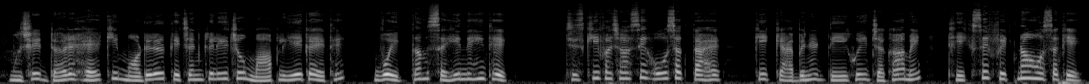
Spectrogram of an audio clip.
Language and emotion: Hindi, fearful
